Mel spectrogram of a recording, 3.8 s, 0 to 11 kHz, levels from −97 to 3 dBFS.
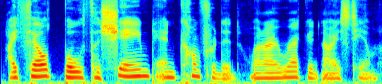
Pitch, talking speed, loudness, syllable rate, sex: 185 Hz, 155 wpm, -18 LUFS, 4.9 syllables/s, female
